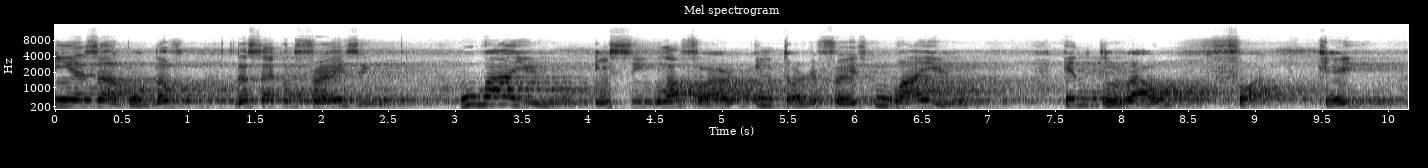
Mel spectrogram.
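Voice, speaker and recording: A man from Brazil, teaching an English lesson slowly and often checking in with his students. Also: sits high, vocal fry, a bit bright, slight background noise. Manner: slow and explanatory, often checks in with the class. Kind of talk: recorded online lesson. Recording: echoey room with long reverb.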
